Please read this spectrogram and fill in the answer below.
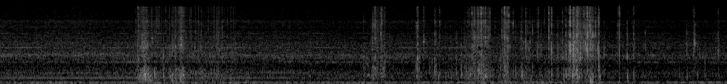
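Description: Plastic packaging crinkling and rustling as it is handled, in several short bursts, the loudest a little past the middle, over a faint steady hum.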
